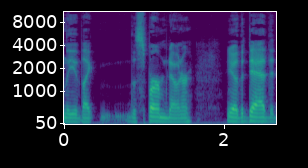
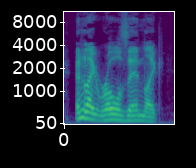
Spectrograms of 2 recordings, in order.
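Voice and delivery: ordinary delivery

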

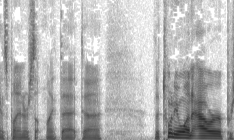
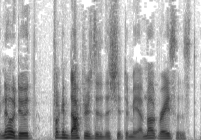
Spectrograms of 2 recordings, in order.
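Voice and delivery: defensive patient; 4 semitones higher, 6 dB louder than usual. Retold or imitated. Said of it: "a fucking Chinese accent".

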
